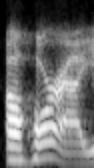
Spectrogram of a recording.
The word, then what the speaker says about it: Uhura: Did I say that right? – Uhura, yeah. Yeah, I mean, I'm a Star Trek fan.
